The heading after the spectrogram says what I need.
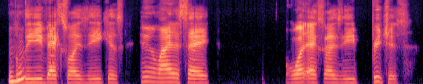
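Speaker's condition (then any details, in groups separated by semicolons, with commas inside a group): Traumatic brain injury; relearned swallowing and breathing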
